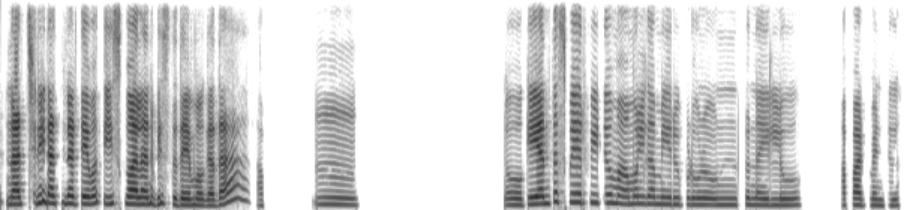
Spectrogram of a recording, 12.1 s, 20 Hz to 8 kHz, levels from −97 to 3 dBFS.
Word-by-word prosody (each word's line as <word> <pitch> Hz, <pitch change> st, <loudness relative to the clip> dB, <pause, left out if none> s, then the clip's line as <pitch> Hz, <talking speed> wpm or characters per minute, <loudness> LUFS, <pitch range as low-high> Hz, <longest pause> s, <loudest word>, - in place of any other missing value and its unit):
నచ్చిన 265 Hz, +4 st, +5 dB
నచ్చినట్టేమో 285 Hz, -2 st, +4 dB
తీసుకోవాలి 275 Hz, -2 st, +4 dB
అనిపిస్తదేమో 245 Hz, -5 st, -1 dB
గదా! 250 Hz, +7 st, +2 dB, 0.4 s
అప్ 220 Hz, -, -20 dB, 0.6 s
హ్మ్. 255 Hz, -2 st, -9 dB, 2.1 s
ఓకే. 240 Hz, +1 st, -3 dB
ఎంత 290 Hz, +5 st, -4 dB
స్క్వేర్ 335 Hz, -1 st, -1 dB
ఫీట్ 315 Hz, -1 st, -6 dB, 0.2 s
మామూలుగా 280 Hz, 0 st, -4 dB
మీరు 260 Hz, -1 st, -6 dB
ఇప్పుడు 245 Hz, +1 st, -10 dB, 0.3 s
ఉంటున్న 240 Hz, 0 st, -10 dB, 0.2 s
ఇల్లు, 230 Hz, 0 st, -7 dB, 0.8 s
అపార్ట్‌మెంటు. 225 Hz, -2 st, -7 dB
260 Hz, 85 wpm, -21 LUFS, 240-280 Hz, 2.1 s, నచ్చిన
